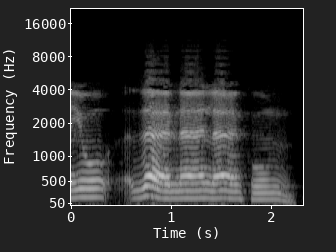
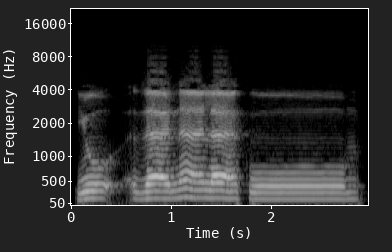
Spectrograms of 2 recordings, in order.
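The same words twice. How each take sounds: First: The final vowel is cut short at the stop. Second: The final vowel is lengthened at the stop. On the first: The speaker calls it right. "yang betulnya ... Terus berhenti" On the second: The speaker calls it wrong. "Jangan waqaf dengan ini bacaan yang salah. ... Itu salah"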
